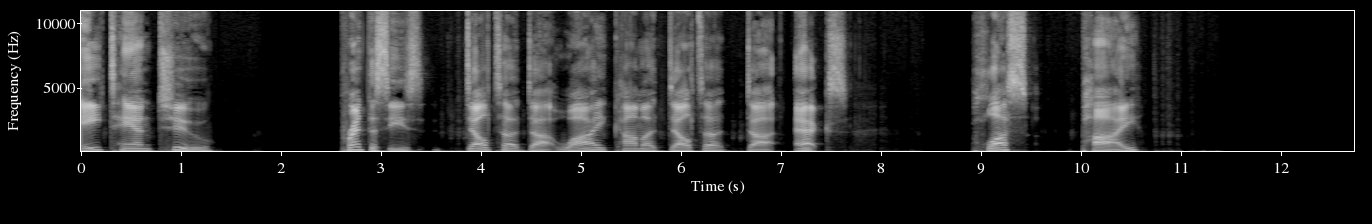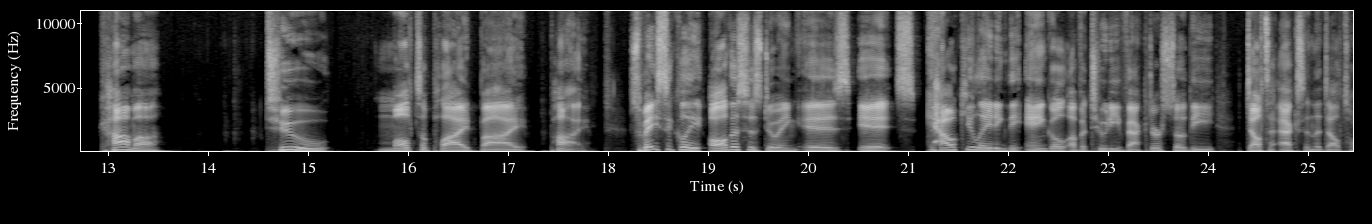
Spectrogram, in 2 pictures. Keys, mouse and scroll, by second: 0.0-7.3 typing, 6.5 Tab, 7.6 Right, 10.6-12.8 typing, 13.9-17.8 typing, 17.9 click.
